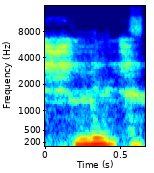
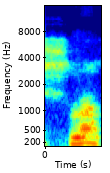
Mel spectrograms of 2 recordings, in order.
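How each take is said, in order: First: The vowel sounds like the one in 'boot'. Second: The vowel sounds like the one in 'slot'. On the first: The speaker calls it right. "it's Sloot" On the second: The speaker calls it wrong. "is Slot how you pronounce your name?" And he said, "No"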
